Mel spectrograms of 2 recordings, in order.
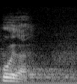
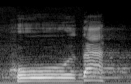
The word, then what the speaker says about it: Judá: Y él leía Judas. Al final Judas será salvo. Le dije, "No, hermano, aquí dice Judá tiene acento en la ignorancia, es atrevida y lo lleva a decir cosas que no son."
